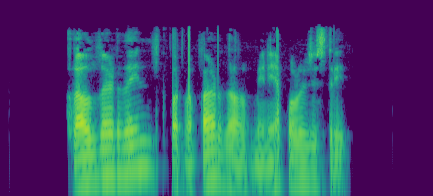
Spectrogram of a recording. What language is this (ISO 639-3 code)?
cat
